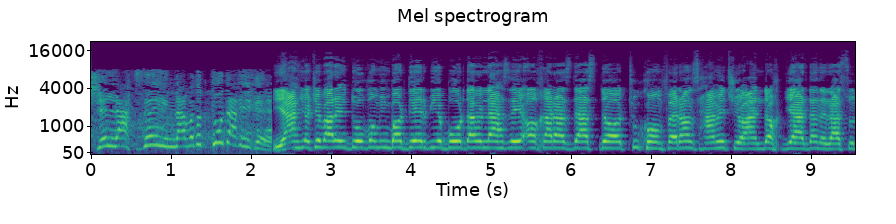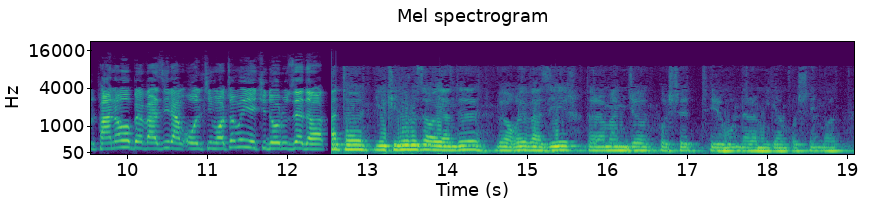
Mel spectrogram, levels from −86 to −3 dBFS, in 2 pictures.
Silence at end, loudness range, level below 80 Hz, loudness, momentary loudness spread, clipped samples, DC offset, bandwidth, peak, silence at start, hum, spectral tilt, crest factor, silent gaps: 0 s; 4 LU; -54 dBFS; -20 LUFS; 7 LU; under 0.1%; under 0.1%; 13 kHz; -4 dBFS; 0 s; none; -6 dB/octave; 16 dB; none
